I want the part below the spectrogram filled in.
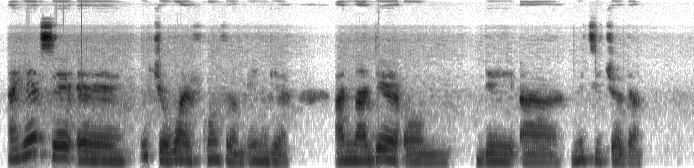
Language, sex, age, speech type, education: Nigerian Pidgin, female, 15-29, spontaneous, tertiary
